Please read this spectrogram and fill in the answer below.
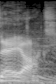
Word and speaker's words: Seox: hear it too well though it's pronounced SEO you un culture and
